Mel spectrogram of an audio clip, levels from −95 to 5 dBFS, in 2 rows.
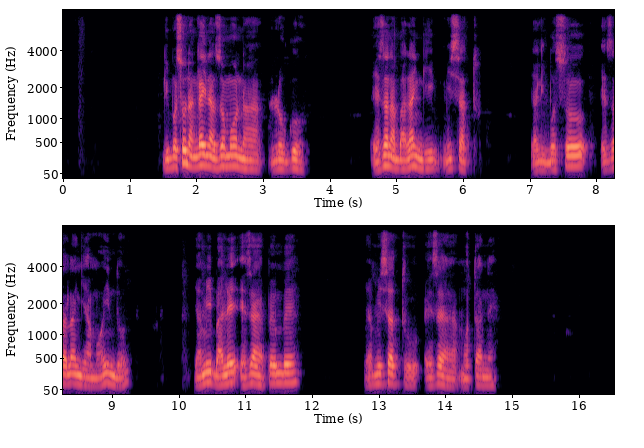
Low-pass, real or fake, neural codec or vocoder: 7.2 kHz; real; none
